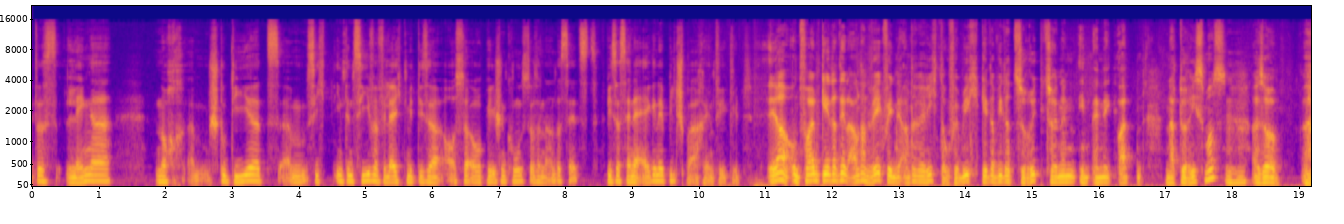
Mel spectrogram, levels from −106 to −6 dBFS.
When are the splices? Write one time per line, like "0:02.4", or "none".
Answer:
0:08.6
